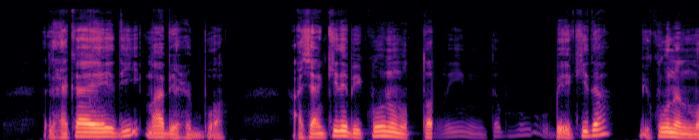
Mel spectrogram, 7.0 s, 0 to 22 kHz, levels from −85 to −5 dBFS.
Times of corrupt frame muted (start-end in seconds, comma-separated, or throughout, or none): none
